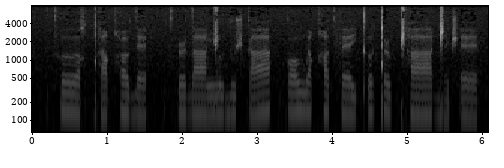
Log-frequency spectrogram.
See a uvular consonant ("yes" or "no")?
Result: yes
